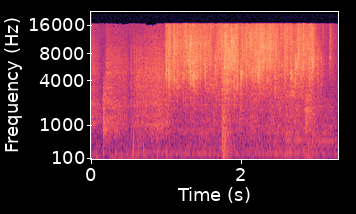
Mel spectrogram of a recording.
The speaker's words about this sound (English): All right, and I just touched this, so now I'm going to wash my hands again. See, I'm telling you, you got to wash your hands all day long.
